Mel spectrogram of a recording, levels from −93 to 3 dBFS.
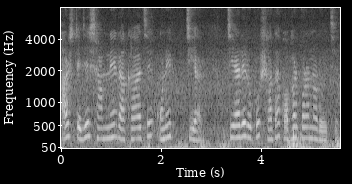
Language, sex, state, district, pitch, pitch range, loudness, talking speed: Bengali, female, West Bengal, Jhargram, 235 Hz, 225-265 Hz, -18 LUFS, 170 wpm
